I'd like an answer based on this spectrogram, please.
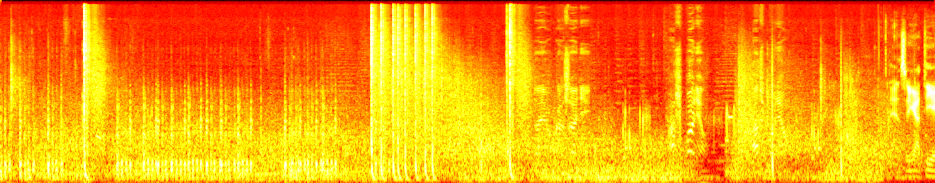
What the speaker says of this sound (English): So you got the AT guns firing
